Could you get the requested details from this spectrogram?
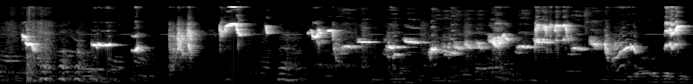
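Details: An untrained caged greater green leafbird delivers a varied, energetic song of squawks, high piping notes and down-slurred whistles, used to provoke a rival leafbird into singing and replying.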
